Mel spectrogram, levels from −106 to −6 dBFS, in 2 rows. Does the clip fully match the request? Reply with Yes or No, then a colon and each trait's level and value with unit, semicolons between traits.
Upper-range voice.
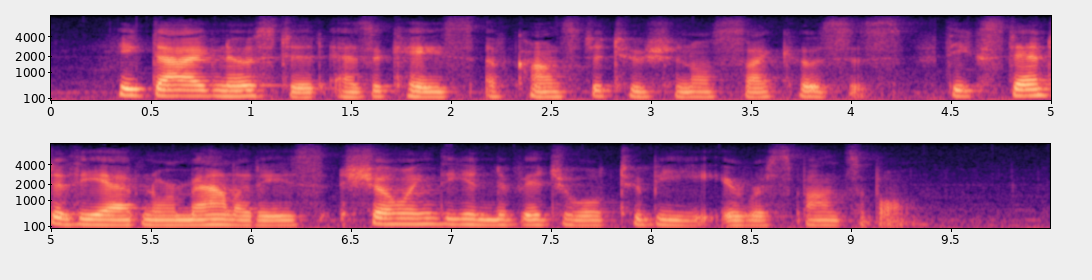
No: low, 135 Hz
